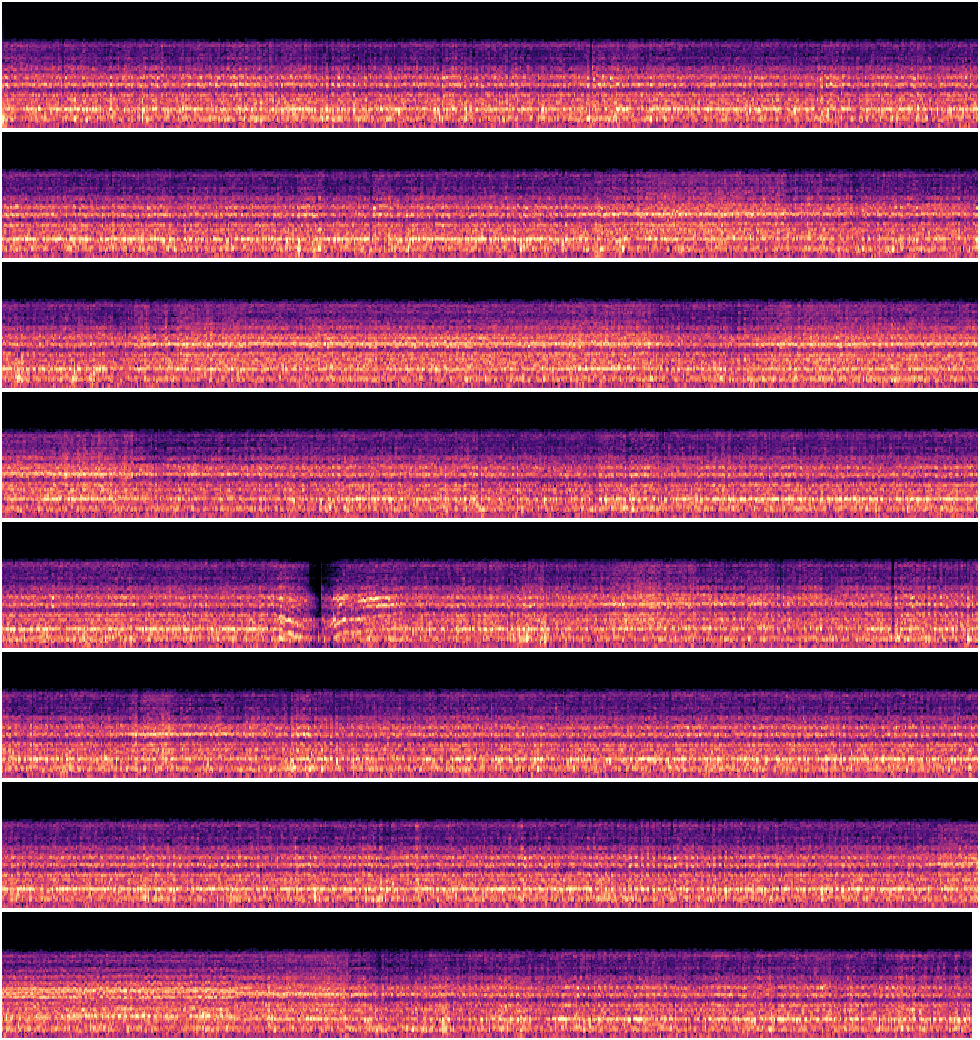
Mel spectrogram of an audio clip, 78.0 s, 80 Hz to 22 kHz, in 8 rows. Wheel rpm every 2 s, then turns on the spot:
160, 160, 160, 160, 160, 160, 160, 160, 160, 170, 160, 160, 160, 160, 160, 160, 160, 160, 160, 160, 130, 130, 160, 170, 170, 160, 160, 160, 160, 160, 160, 160, 160, 160, 160, 160, 160, 160, 160.
none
